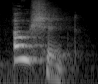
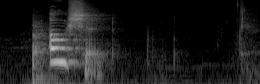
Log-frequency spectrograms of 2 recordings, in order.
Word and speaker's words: ocean: It's simply ocean. Shh. It's a sh sound. It's ocean.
